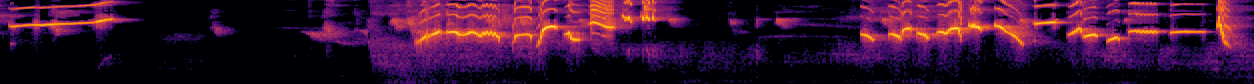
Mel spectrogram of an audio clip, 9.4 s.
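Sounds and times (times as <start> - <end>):
female oriental magpie-robin calling to a male: 0.0 - 1.0, 2.3 - 5.1, 6.4 - 9.4.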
